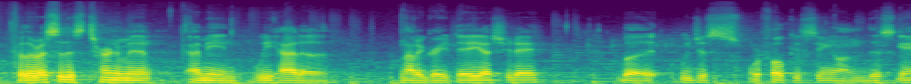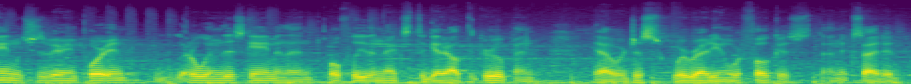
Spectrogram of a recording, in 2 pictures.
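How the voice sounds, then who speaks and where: A teenage male soccer player answering interview questions in a relaxed way, often ending with "so yeah". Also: low-pitched, brisk, music in the background. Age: teens. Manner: relaxed, ends thoughts with "so yeah".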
